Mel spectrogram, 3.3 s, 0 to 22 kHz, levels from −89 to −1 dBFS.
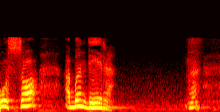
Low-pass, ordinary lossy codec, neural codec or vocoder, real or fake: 5.4 kHz; none; none; real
